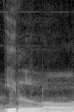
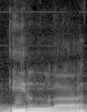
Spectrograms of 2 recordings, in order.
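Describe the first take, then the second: First: The L is thick, with a dark O-like vowel. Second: The L is thin, with a light A vowel. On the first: The speaker calls it wrong. "bukan illoh" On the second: The speaker calls it right. "disebut tarkik atau tipis cara bacanya"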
